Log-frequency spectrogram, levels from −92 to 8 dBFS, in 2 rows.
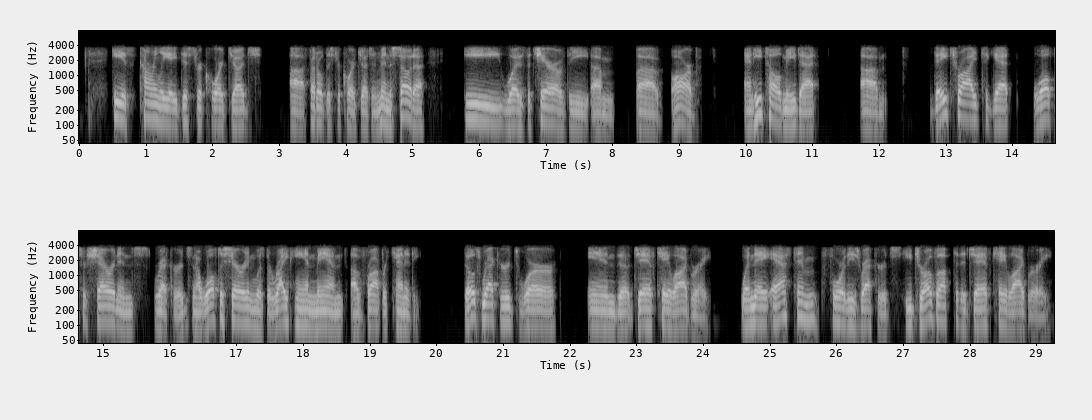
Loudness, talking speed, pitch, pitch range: -24 LUFS, 140 wpm, 110 Hz, 95-120 Hz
